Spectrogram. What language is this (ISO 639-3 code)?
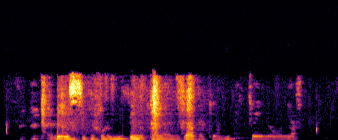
lug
